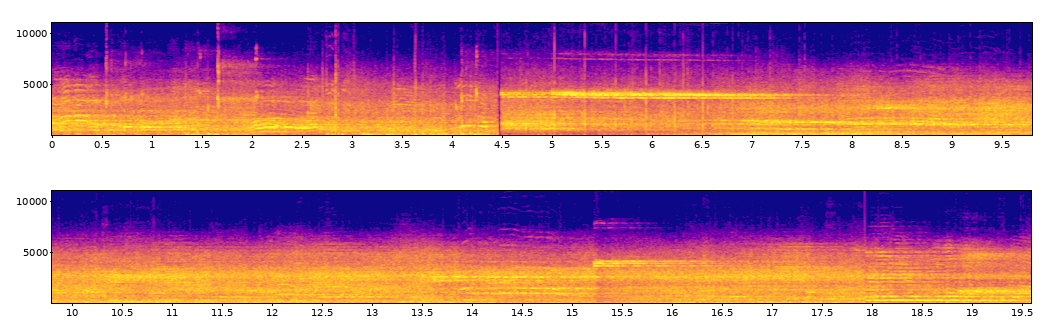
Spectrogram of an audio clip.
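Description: Echoing sports-hall noise from a youth futsal match: children's voices shouting and chattering, with the ball being kicked and bouncing on the wooden court.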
